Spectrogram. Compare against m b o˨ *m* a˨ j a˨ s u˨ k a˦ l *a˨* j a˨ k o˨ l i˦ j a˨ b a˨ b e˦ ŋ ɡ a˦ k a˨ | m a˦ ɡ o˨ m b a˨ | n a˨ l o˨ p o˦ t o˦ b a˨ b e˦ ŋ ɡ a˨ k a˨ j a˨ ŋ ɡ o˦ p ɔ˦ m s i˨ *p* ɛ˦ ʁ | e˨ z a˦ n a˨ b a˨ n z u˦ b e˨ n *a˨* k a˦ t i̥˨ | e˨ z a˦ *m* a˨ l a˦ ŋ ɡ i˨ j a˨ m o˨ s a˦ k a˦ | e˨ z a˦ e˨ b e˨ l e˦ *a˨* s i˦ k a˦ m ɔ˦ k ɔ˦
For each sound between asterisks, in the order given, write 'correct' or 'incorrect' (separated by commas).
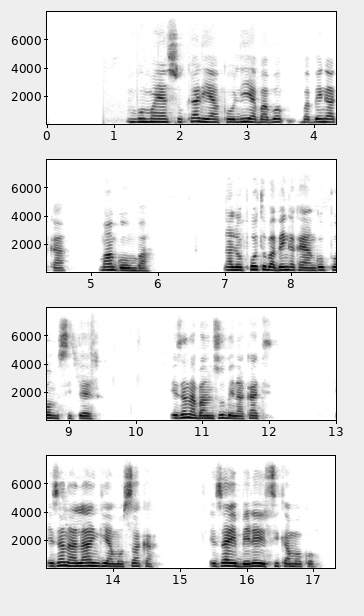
correct, incorrect, incorrect, correct, incorrect, incorrect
